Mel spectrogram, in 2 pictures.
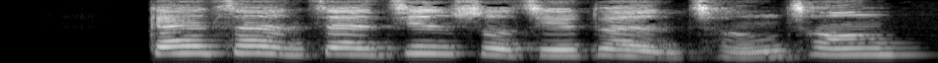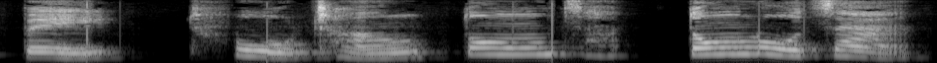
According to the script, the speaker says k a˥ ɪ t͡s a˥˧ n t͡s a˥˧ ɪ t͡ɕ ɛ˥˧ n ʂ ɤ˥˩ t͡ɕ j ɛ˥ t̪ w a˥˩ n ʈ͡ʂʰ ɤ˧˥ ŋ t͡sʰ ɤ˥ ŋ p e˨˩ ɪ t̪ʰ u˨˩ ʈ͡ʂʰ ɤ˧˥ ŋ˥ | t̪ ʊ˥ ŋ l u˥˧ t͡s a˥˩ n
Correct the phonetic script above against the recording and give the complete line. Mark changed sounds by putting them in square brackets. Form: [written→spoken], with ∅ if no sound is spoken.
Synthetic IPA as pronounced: k a˥ ɪ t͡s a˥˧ n t͡s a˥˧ ɪ t͡ɕ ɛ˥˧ n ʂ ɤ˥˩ t͡ɕ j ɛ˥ t̪ w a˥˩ n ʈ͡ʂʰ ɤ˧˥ ŋ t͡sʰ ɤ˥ ŋ p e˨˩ ɪ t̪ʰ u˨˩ ʈ͡ʂʰ ɤ˧˥ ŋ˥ | t̪ ʊ˥ ŋ l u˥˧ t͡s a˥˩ n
